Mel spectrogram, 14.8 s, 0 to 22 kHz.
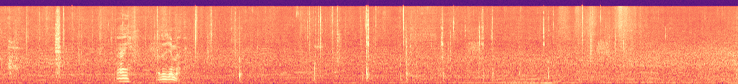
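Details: Colony hum from honey bee hives inspected at summer's end, 22 September, a low continuous drone with a few short bursts of human voice early on and light tapping throughout.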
